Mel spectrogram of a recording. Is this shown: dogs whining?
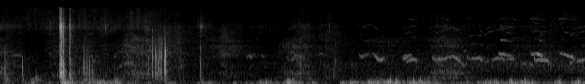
yes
